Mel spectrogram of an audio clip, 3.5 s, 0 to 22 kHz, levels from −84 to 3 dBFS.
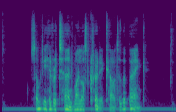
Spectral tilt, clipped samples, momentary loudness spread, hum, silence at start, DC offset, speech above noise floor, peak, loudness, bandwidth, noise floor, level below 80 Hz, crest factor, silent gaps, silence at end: -4.5 dB/octave; under 0.1%; 9 LU; none; 0.05 s; under 0.1%; 23 dB; -6 dBFS; -27 LUFS; 13.5 kHz; -49 dBFS; -56 dBFS; 22 dB; none; 0 s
